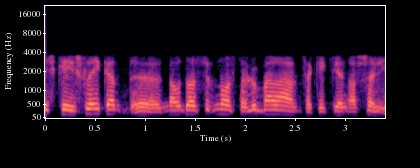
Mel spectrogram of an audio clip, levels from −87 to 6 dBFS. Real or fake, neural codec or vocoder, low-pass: fake; codec, 16 kHz, 4 kbps, FreqCodec, larger model; 3.6 kHz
